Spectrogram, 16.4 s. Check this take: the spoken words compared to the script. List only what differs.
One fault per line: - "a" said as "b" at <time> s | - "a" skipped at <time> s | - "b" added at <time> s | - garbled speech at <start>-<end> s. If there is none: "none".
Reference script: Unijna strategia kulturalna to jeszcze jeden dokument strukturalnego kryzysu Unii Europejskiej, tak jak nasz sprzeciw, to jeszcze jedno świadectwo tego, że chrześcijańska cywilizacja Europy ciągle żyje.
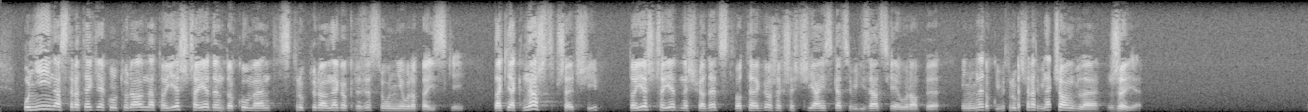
- garbled speech at 12.0-13.1 s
